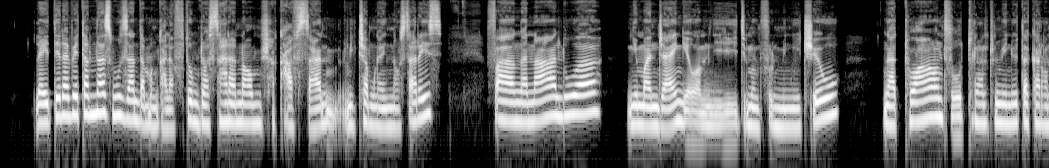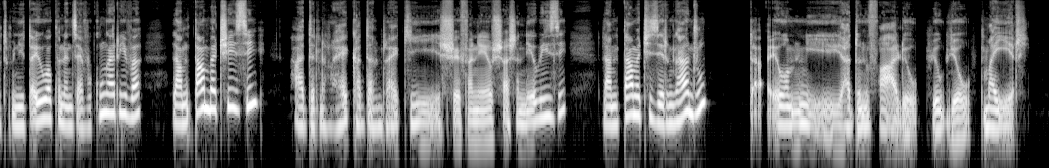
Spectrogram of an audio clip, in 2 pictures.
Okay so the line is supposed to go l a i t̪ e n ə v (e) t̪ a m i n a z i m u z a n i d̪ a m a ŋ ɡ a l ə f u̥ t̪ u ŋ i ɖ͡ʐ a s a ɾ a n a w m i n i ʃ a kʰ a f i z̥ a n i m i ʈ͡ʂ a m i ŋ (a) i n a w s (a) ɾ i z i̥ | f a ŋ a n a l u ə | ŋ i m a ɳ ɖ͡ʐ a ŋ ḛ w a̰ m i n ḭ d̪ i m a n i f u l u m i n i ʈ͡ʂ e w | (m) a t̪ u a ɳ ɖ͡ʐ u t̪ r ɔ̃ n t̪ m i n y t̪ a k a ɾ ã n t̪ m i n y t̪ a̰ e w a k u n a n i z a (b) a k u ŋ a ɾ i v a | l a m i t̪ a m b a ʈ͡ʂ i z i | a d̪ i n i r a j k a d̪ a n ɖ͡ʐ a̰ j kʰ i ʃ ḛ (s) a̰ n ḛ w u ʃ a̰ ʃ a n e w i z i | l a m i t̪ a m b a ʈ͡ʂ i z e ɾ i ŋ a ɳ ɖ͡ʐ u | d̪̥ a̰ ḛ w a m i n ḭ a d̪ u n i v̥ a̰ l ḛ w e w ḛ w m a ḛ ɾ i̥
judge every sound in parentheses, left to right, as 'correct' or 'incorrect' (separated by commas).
correct, correct, correct, incorrect, incorrect, incorrect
